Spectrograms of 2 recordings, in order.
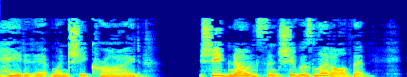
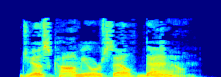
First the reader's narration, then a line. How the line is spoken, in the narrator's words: he grumbled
